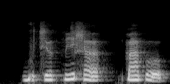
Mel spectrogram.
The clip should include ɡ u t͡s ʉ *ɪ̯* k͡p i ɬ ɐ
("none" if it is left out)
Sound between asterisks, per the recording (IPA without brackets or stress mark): ə̯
